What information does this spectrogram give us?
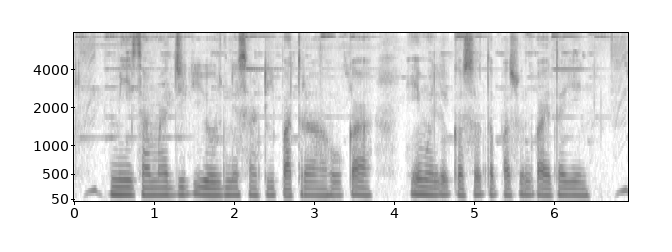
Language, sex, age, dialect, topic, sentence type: Marathi, female, 46-50, Varhadi, banking, question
